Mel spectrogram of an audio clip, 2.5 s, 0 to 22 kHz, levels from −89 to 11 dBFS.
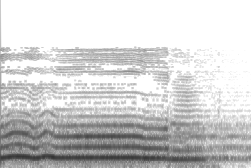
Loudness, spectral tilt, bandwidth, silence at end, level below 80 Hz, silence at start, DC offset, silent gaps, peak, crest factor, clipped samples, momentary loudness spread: -17 LUFS; -7.5 dB/octave; 7 kHz; 0.25 s; -52 dBFS; 0 s; under 0.1%; none; -6 dBFS; 10 dB; under 0.1%; 10 LU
